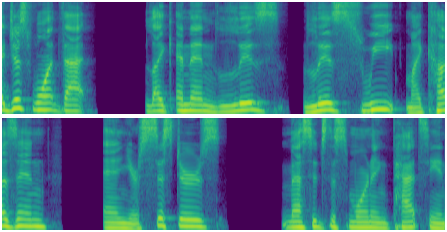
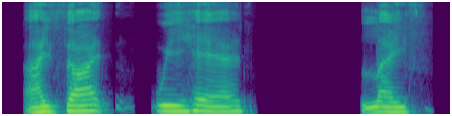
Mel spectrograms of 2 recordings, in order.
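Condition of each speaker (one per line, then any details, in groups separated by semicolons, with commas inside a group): No condition
Parkinson's disease; onset age 67, slow then progressing recently, yawning, sleepiness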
